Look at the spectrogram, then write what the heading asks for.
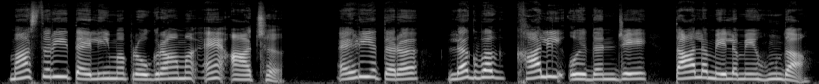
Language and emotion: Sindhi, neutral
